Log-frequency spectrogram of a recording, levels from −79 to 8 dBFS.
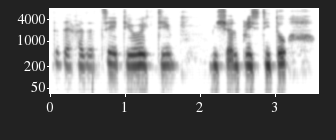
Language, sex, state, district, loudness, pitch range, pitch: Bengali, female, West Bengal, Dakshin Dinajpur, -21 LUFS, 215-225 Hz, 215 Hz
